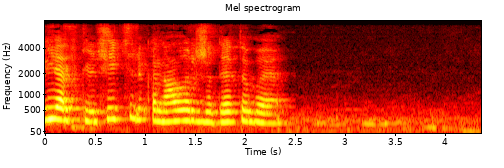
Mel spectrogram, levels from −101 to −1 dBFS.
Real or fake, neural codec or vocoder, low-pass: fake; codec, 16 kHz in and 24 kHz out, 2.2 kbps, FireRedTTS-2 codec; 7.2 kHz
